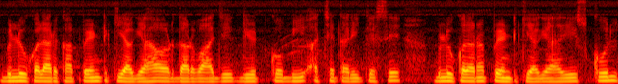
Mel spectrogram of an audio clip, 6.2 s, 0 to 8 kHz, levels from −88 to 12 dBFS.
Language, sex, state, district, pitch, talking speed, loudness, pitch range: Hindi, male, Bihar, Darbhanga, 120 Hz, 230 wpm, -27 LUFS, 115-125 Hz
